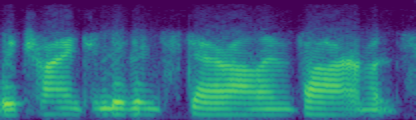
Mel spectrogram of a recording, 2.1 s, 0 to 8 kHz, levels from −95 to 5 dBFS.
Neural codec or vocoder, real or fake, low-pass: none; real; 7.2 kHz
